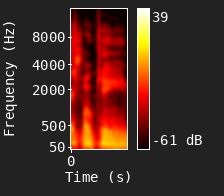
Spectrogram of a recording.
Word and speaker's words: Spokane: the town right there Spokane its Spokane look at the way it's spelled that's Kane they have a merry-go-round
